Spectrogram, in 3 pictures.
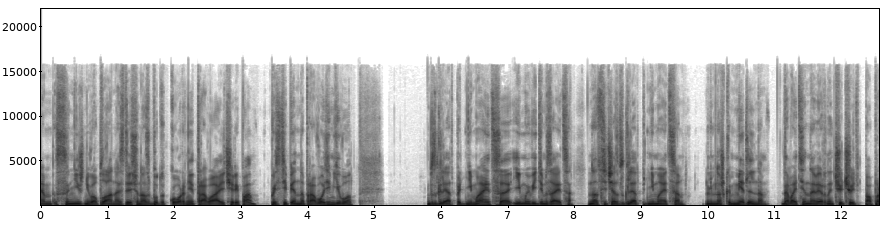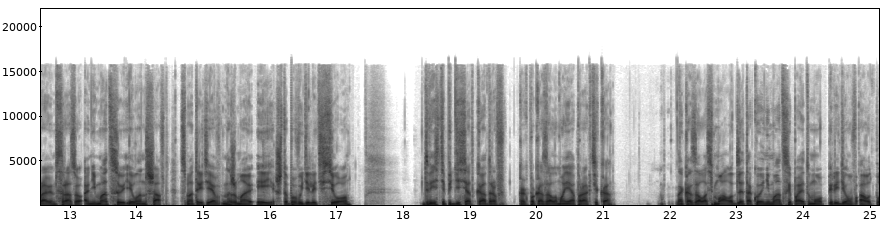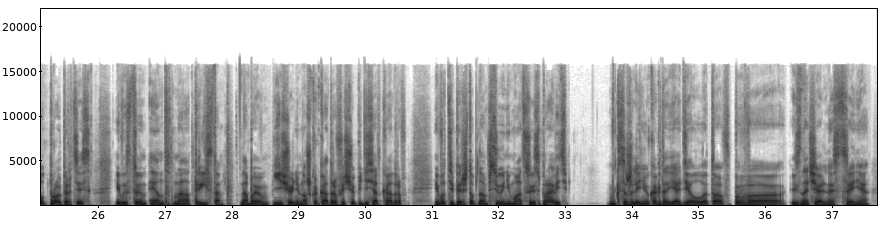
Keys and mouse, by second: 3.2-8.2 drag, 12.8-14.8 middle drag, 16.1 a, 16.1 z, 18.8-20.2 ctrl+middle drag, 20.6 shift+middle click, 21.0-22.2 ctrl+middle drag, 24.7 click, 26.0-28.7 drag, 27.7 KP_0, 33.1-35.9 drag.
